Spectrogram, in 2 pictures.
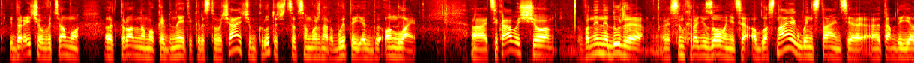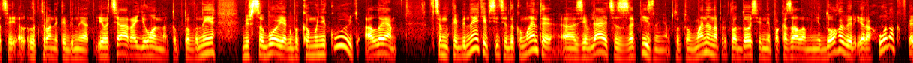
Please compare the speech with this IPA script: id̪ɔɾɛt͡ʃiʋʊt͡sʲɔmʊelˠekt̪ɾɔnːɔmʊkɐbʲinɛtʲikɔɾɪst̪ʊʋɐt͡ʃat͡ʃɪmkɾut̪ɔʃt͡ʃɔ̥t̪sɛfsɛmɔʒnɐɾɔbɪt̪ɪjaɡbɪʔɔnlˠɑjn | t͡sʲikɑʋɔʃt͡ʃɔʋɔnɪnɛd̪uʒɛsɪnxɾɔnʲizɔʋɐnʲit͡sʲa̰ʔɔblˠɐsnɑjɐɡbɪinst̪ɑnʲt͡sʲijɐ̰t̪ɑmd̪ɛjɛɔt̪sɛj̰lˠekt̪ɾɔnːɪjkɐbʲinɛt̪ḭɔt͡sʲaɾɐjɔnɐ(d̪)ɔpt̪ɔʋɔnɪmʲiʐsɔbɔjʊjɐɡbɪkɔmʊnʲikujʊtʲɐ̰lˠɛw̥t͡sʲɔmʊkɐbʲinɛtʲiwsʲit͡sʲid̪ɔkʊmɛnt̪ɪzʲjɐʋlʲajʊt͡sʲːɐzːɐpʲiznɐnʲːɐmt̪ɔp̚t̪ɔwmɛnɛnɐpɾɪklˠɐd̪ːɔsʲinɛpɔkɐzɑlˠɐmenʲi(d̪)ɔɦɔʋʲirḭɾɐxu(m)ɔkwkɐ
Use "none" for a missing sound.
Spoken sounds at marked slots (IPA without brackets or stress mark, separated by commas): t̪, d̪, n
